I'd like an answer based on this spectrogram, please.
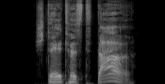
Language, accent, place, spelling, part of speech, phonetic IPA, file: German, Germany, Berlin, stelltest dar, verb, [ˌʃtɛltəst ˈdaːɐ̯], De-stelltest dar.ogg
- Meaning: inflection of darstellen: 1. second-person singular preterite 2. second-person singular subjunctive II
